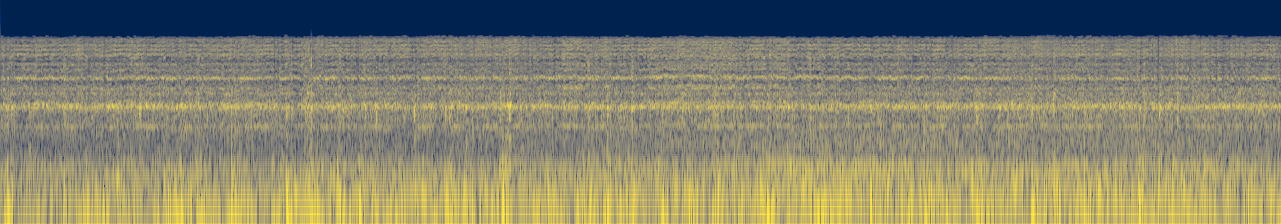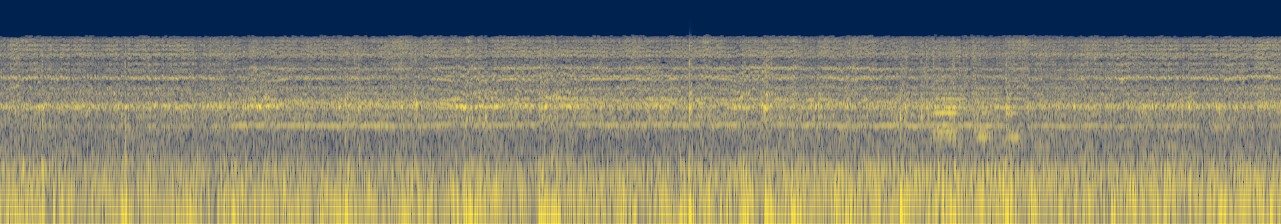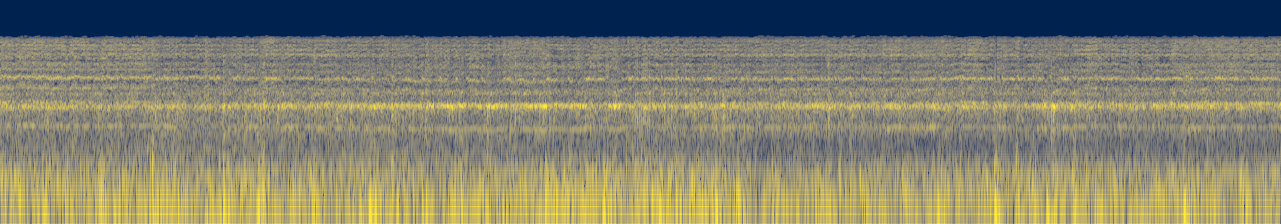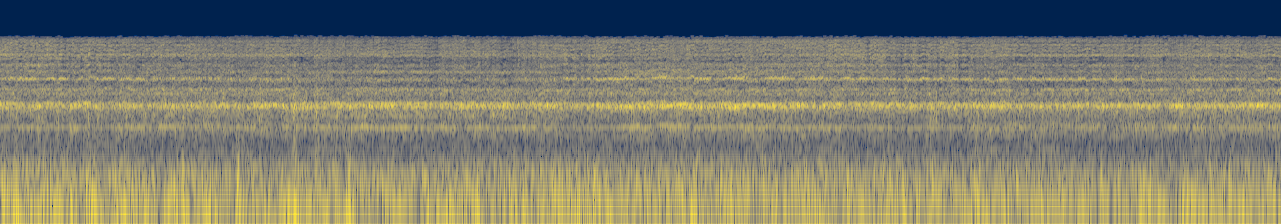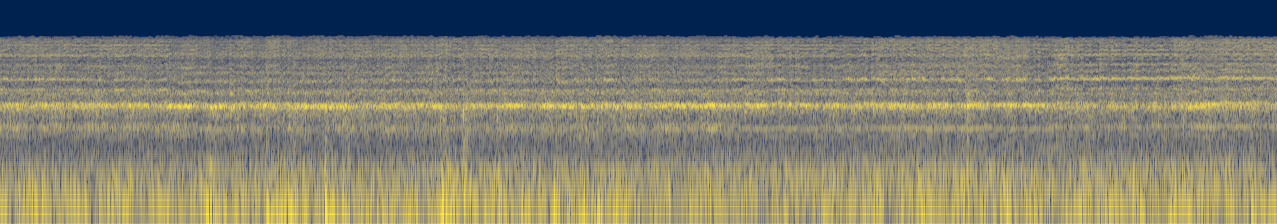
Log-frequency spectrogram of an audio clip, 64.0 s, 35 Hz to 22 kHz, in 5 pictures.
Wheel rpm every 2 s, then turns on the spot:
150, 150, 150, 150, 160, 160, 160, 160, 160, 150, 160, 150, 160, 150, 150, 140, 150, 150, 150, 150, 150, 140, 150, 150, 150, 140, 140, 140, 140, 140, 140, 150.
none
